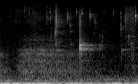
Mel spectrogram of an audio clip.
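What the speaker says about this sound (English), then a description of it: "You want to squeeze as much water as possible out, but no wringing, no sideways motion" Water drips and trickles close by as a wet wool gnome is squeezed out by hand, a brief patter of drops with a few louder splashes and no speech.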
